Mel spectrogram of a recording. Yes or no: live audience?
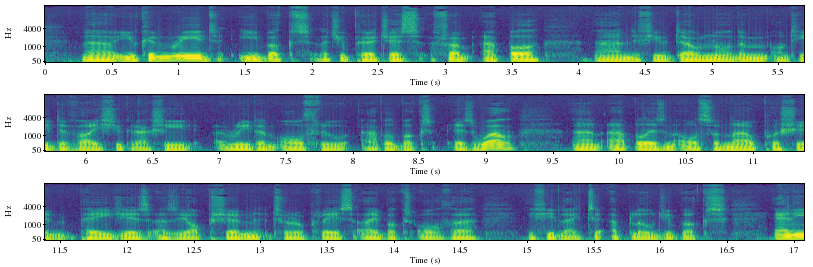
no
